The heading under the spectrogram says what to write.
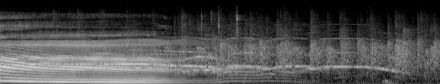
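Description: An audience claps and cheers steadily for a few seconds as a performer is announced on stage at a show, partly masked by a loud sustained tone that slides downward in pitch over the crowd noise.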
